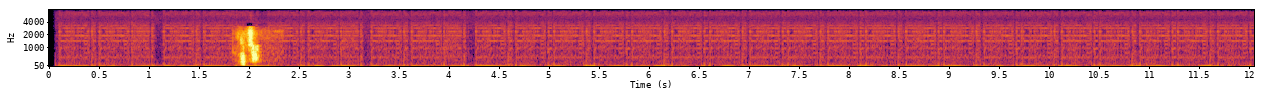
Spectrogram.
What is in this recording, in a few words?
Mesa Simulcast, MESA PD, scanner audio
